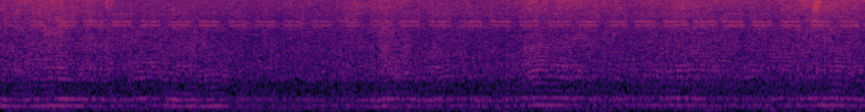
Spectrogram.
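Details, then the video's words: Bee swarm pouring out of its hive, a dense continuous buzz with steady low hum bands and overlapping wingbeats from many insects, loudness swelling slightly then holding even throughout. "bees therapy swarm natural buzzing sound"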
